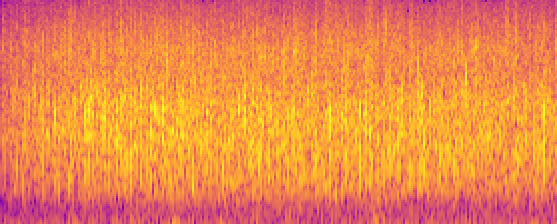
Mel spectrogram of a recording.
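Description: Studio audience applauding, a steady even clapping that rises in at the start as the song's music fades out.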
